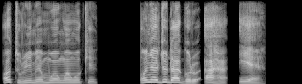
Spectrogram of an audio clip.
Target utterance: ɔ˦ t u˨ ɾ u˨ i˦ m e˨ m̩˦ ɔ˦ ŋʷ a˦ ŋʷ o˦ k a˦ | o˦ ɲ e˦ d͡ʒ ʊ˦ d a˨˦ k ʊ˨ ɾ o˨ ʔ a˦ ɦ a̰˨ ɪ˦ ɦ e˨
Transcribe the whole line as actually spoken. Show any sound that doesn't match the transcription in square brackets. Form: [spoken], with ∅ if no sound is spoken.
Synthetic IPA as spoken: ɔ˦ t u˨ ɾ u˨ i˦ m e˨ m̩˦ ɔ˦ ŋʷ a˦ ŋʷ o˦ k [e˦] | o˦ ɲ e˦ d͡ʒ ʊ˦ d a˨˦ [ɡ] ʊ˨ ɾ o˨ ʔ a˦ ɦ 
